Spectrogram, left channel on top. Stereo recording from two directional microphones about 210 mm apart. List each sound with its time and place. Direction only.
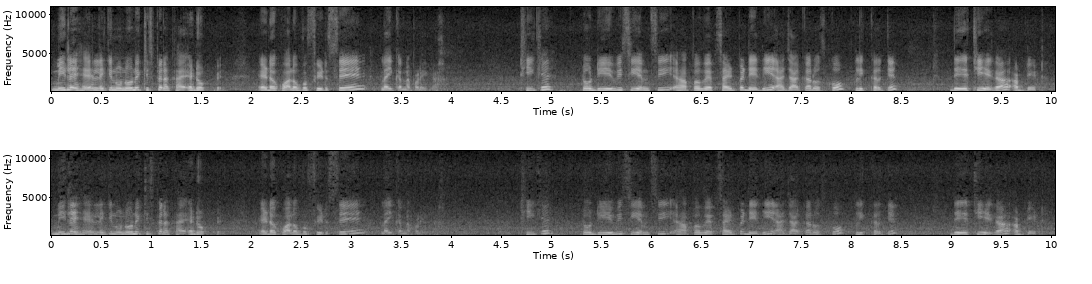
0.0 s speech: 50° left (ahead or behind)
4.7 s speech: 50° left (ahead or behind)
